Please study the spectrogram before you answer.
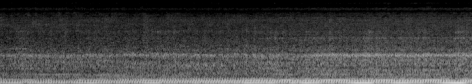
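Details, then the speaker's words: Arctic Cat 7000 Snow Pro snowmobile, cold start: starts right up where it previously cranked and cranked without starting; low, steady, even idle rumble, no misses, building slightly while warming up before throttle use. "See? Starts up great. Like before, it would have a super hard time to crank over."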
